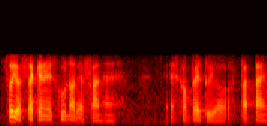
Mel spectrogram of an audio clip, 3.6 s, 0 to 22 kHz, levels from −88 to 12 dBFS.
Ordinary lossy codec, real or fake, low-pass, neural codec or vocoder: Opus, 64 kbps; real; 3.6 kHz; none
